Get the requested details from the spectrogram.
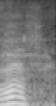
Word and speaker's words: Ruff: Is that Howard Ruff? Is that how you say his name? – Sure, yeah, Ruff.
